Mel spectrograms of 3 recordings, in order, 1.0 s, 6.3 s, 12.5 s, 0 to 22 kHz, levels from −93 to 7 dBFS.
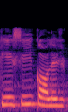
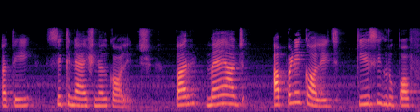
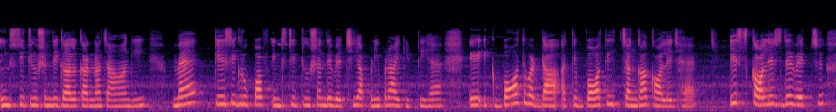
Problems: constant background noise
